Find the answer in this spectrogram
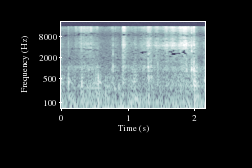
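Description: Faint scraping of a CD sliding into its paper sleeve in an album booklet, the rubbing growing a little louder near the end.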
